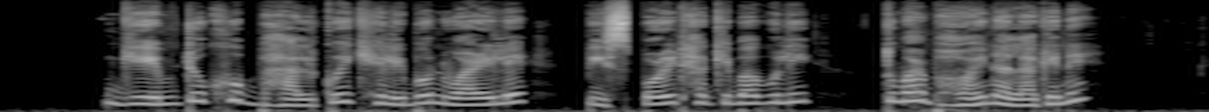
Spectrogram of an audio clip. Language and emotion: Assamese, fearful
